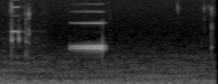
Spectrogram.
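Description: A single clear electronic beep from a pressed keypad button as a key code is punched in to open a door, with a few faint clicks before and after, all over a steady low rumble like an elevator or machinery hum.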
